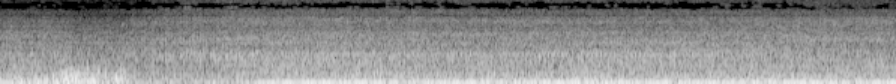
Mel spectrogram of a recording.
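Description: Irish Rail diesel commuter train at the platform, its underfloor engines running with a steady low drone that swells about two seconds in.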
